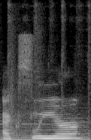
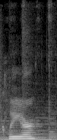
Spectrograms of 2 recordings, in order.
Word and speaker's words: Xlear: You can use saline, Xlear, which is spelled with an X, but I think they call it clear.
